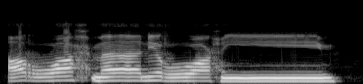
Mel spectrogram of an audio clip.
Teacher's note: الرحمن الرحیم. اور یہاں پر را کو پر کریں گے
